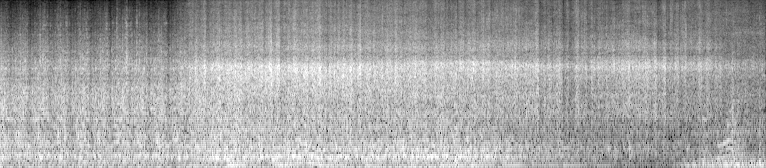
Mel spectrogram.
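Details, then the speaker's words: Diesel service truck engine: rough, uneven idle with lumpy low rumble and loud noise over it, barely holding; owner suspects fuel system trouble, possibly failed high-pressure pump, and a bad head gasket since it ran hot. "well my friends we got her started but uh this engine is sick it's either got uh some serious issues with the fuel system I think the high pressure pump might be toast"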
